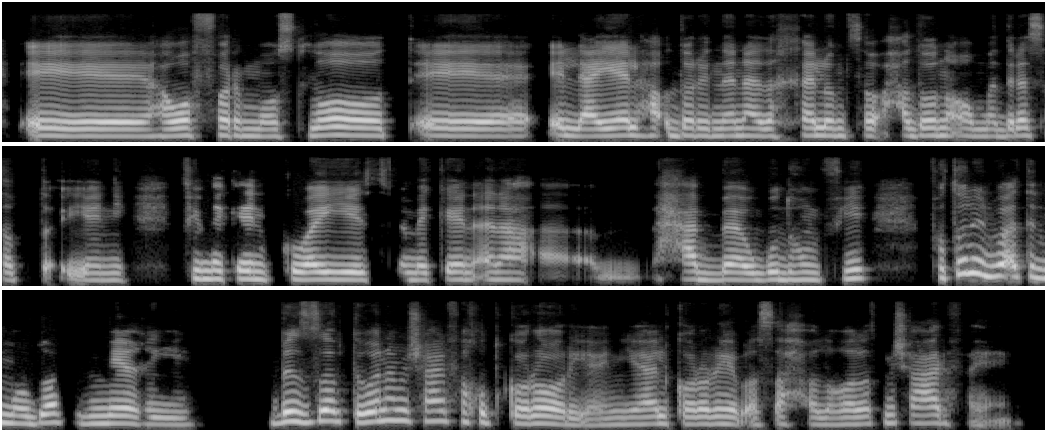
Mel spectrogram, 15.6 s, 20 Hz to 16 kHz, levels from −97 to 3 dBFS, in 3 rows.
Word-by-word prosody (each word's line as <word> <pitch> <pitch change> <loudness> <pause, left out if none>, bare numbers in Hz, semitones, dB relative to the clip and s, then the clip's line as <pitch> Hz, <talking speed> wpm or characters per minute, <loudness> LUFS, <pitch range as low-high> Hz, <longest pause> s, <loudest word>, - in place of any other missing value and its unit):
آآ 185 -1 +4
هاوفّر 195 +2 +1
مواصلات، 195 +2 +2
آآ 190 -1 +1
العيال 195 +1 +3
هاقدر 195 -1 -2
إن 190 0 -4
أنا 195 0 -2
ادخلهم 195 +1 -1
سواء 190 0 -3
حضانة 200 +1 -1
أو - - -3
مدرسة، 190 +2 -3
ط - - -10
يعني 185 -1 -5 0.2
في 220 - -1
مكان 215 -1 +2
كويّس، 195 -1 +3 0.2
في 190 - -4
مكان 195 +1 -2
أنا 195 - -4
ع 195 - -5 0.6
حابة 195 -1 -1
وجودهم 195 +1 0
فيه. 225 +4 -3 0.3
فطول 345 +9 +2
الوقت 295 -4 +4
الموضوع 220 -2 +2
في 195 - -11
دماغي، 185 -4 -1 0.4
بالضبط، 255 +2 +3
وأنا 265 +4 +3
مش 265 -1 -5
عارفة 260 -1 -4
أخُد 235 -1 -3
قرار 195 -2 +2
يعني، 170 +3 -7
هل 190 +1 -1
قراري 190 +1 -1
هيبقى 185 - -2
صح 170 - -10
والّا 175 - -6
غلط، 185 +3 -4
مش 215 0 -8
عارفة 205 -2 -5
يعني. 250 +1 -18
195 Hz, 175 wpm, -23 LUFS, 185-210 Hz, 0.6 s, آآ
